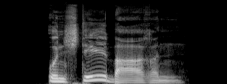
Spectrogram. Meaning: inflection of unstillbar: 1. strong genitive masculine/neuter singular 2. weak/mixed genitive/dative all-gender singular 3. strong/weak/mixed accusative masculine singular 4. strong dative plural
- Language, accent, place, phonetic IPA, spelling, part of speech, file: German, Germany, Berlin, [ʊnˈʃtɪlbaːʁən], unstillbaren, adjective, De-unstillbaren.ogg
